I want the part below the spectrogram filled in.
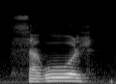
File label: "sagual", San Lucas Quiaviní; consuegro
